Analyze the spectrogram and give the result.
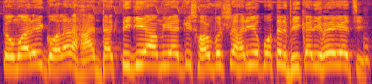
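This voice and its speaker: A man's voice: sits high, fairly even intonation, very fast, noisy background, lightly acted. A man voicing a cranky, foul-mouthed grandfather who scolds and grumbles in an amateur comedy cartoon. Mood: sarcastic.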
